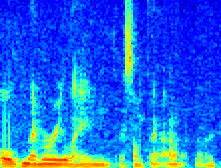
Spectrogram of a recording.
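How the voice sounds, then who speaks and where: A man with a dark, mellow tone speaks at a fairly low pitch, his voice somewhat breathy. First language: not English. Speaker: game map creator. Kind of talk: casual chat.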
